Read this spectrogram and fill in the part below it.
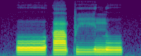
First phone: oː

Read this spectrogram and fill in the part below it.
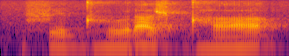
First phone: f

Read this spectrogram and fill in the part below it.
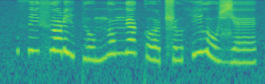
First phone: θ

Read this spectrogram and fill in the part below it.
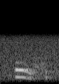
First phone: ɛ̤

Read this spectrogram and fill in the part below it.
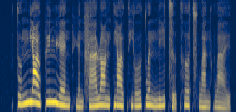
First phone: t̪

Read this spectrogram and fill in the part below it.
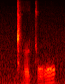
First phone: ɡ͡ǁ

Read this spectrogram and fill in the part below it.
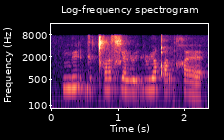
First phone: ŋ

